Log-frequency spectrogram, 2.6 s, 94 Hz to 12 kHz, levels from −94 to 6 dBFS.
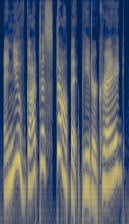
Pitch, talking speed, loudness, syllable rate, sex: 255 Hz, 185 wpm, -16 LUFS, 4.4 syllables/s, female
